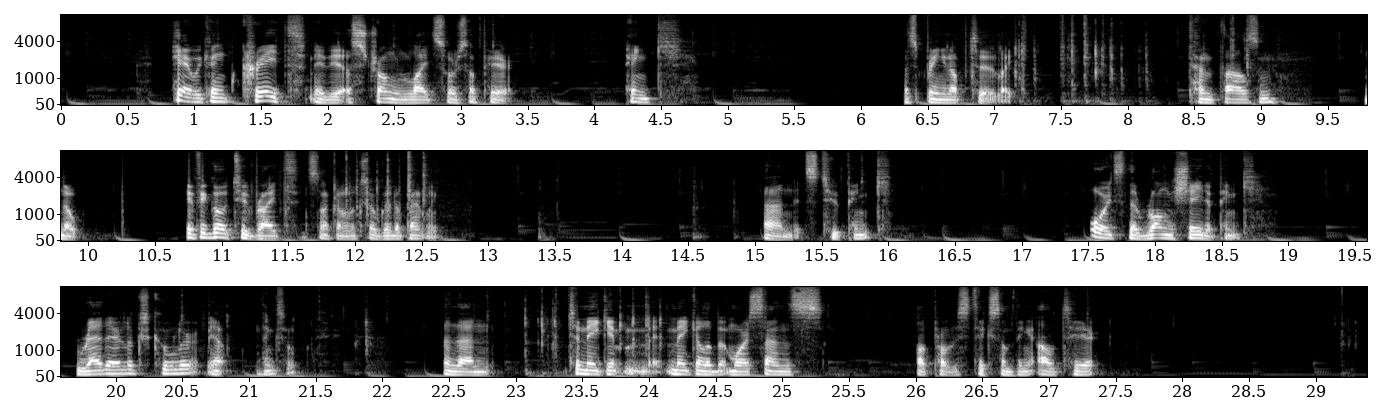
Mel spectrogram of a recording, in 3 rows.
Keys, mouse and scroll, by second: 1.5 click, 2.9 click, 5.7-9.4 drag, 7.4 BackSpace, 7.8 u, 8.2 u, 10.3-12.8 drag, 11.8 0, 12.0 0, 13.2 middle click, 14.5 shift+middle click, 16.2 click, 17.0 click, 20.7 middle click, 21.6 Tab, 21.9 click, 22.4 click, 22.9 shift+d, 23.5 s, 25.6 middle click, 26.2 click, 28.4 click, 29.0 e.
